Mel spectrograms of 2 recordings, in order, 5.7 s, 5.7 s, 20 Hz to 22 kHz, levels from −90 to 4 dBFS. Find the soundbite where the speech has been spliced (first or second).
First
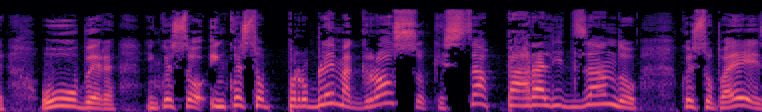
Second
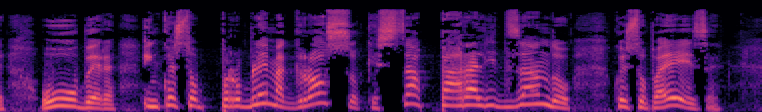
second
